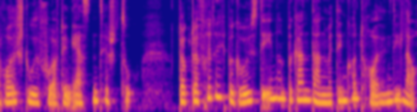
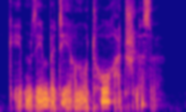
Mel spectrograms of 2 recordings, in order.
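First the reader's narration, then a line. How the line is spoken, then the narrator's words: Whispered. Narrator (German): flüsterte Dr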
